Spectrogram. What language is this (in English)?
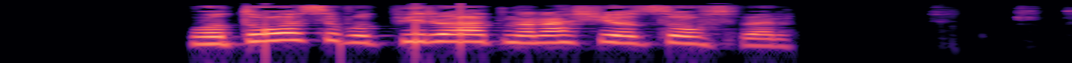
Macedonian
